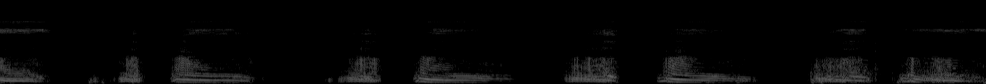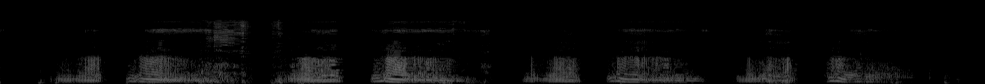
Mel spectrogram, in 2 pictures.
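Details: A sleeping 2-month-old baby snoring surprisingly loudly, with a rattling snore on nearly every breath at about 25 breaths a minute; infant snoring.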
